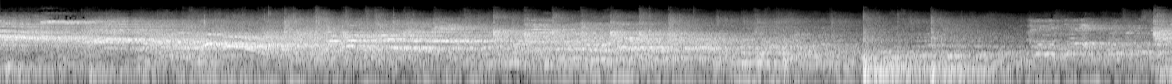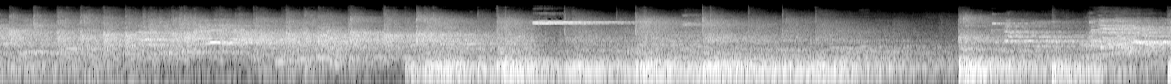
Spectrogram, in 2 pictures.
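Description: Young women shout and call out to each other in a large echoing hall.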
